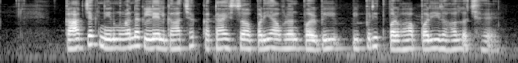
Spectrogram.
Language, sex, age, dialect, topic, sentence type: Maithili, male, 18-24, Southern/Standard, agriculture, statement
